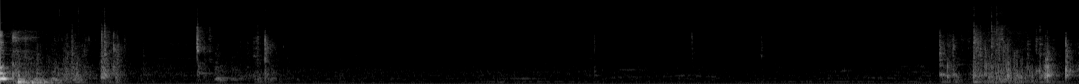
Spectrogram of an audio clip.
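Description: A few short clicks and knocks of handling as a mains power plug is pulled out, followed by a long stretch of near quiet with a few faint ticks. Louder handling noise starts just before the end.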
